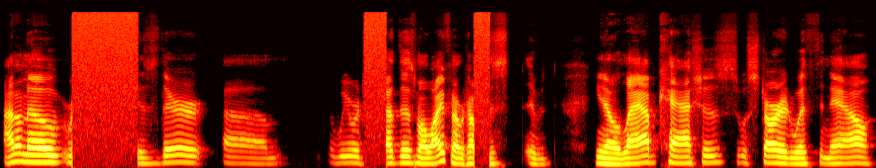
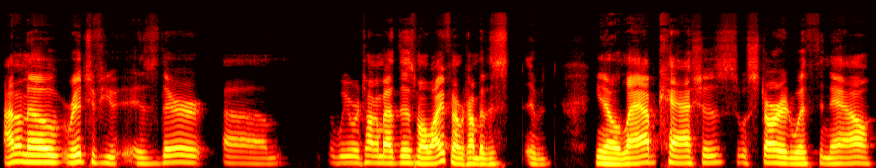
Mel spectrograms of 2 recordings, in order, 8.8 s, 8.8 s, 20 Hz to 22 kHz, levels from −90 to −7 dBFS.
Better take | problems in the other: second | audio cutting out; filled with static; at 0.5 s for 0.5 s, at 3.5 s and at 4.5 s

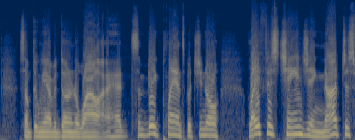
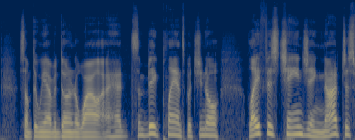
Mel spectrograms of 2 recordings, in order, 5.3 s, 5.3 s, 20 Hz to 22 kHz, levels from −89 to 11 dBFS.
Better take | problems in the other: second | distortion; slight; 7% of the sound clipped

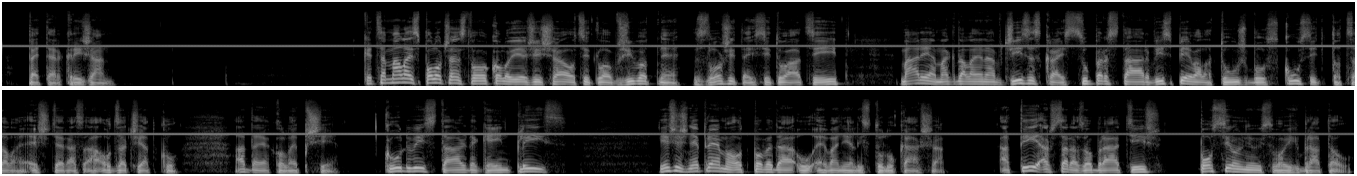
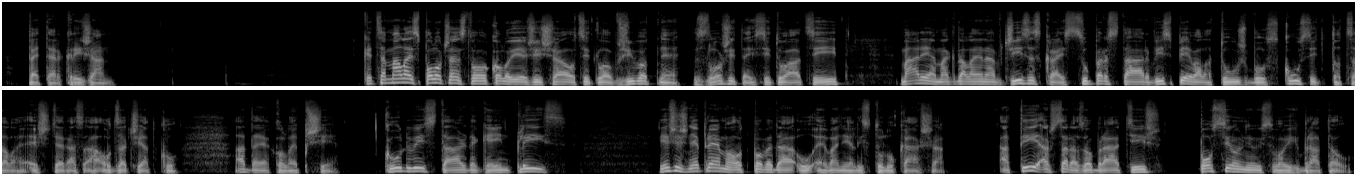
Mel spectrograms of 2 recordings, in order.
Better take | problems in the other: second | high-pitched whine; loud; throughout; 2.5 kHz, 8 dB below the speech

